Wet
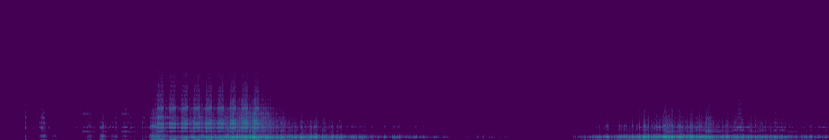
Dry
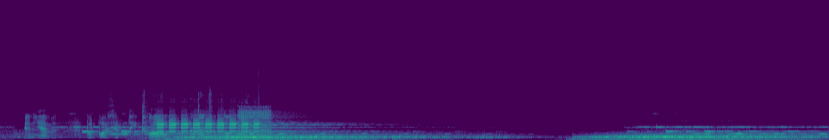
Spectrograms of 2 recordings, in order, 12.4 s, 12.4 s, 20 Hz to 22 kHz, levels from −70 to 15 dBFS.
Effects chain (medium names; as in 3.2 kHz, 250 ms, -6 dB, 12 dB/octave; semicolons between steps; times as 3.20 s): comb filter that takes the minimum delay 1.4 ms; low-pass 2.5 kHz 6 dB/octave; power-law waveshaper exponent 1.4; crossover distortion -55 dBFS; static phaser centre 320 Hz, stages 6; on a send: two-band feedback delay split 990 Hz, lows 167 ms, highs 113 ms, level -12 dB; on the sum: trim -4.5 dB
